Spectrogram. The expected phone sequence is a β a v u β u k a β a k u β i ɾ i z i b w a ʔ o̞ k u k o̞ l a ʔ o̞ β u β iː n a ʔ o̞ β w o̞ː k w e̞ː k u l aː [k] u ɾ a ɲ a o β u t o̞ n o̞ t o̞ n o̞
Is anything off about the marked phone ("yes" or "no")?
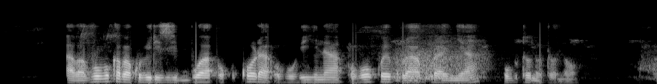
no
